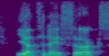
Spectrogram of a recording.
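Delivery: ordinary talk, nothing marked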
